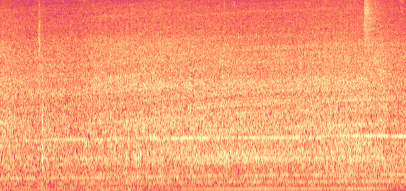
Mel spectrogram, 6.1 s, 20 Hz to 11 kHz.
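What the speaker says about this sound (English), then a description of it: "I'm going to back the tractor up a little bit." A Farming Simulator 25 tractor engine droning steadily while reversing, a continuous low rumble that stays even throughout with no talking.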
